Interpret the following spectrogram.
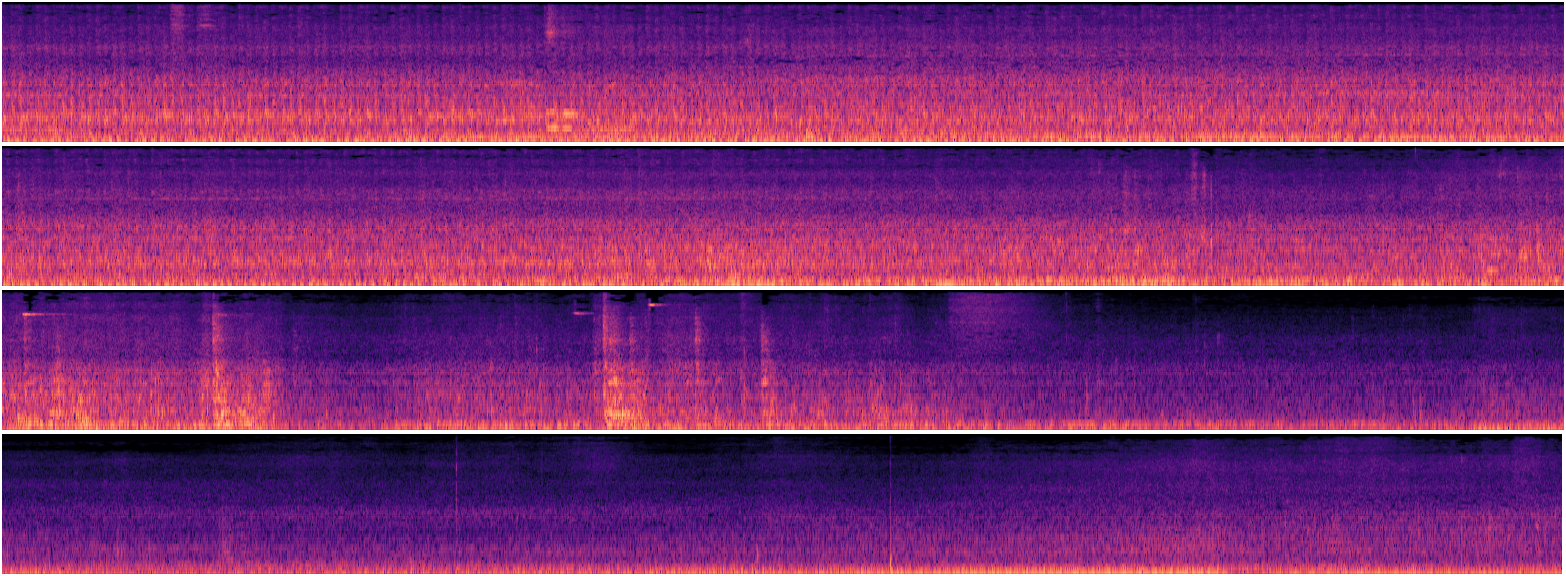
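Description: Heavy four-wheel-drive military truck's diesel engine running under load as it crawls through muddy off-road ruts, with a few sharp noises around halfway. After that the engine sound drops to a quieter low rumble.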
